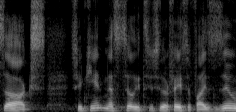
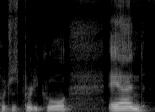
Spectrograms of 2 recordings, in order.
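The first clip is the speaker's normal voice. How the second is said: usual speaking voice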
